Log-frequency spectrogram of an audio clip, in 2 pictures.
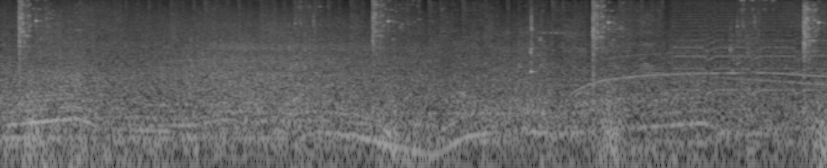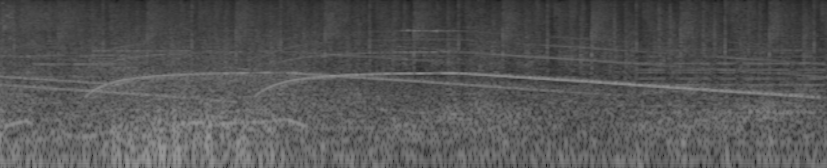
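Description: A car fire roars and crackles steadily.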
